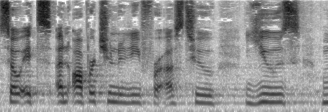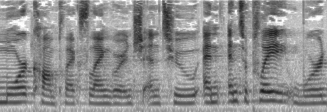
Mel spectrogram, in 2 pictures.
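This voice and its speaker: With an American accent, a woman of medium pitch speaks at a fairly slow pace with fairly even intonation, and noticeable background noise sits behind her. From Netherlands, raised in the US. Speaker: improv actor. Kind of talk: interview.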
